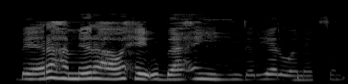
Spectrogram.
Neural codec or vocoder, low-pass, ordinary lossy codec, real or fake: none; 14.4 kHz; MP3, 48 kbps; real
